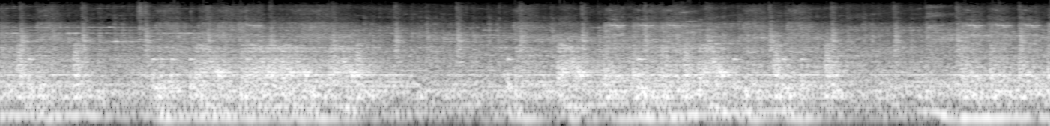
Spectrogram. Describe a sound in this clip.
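Video game sound effects of whooshing and zapping play from a television.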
